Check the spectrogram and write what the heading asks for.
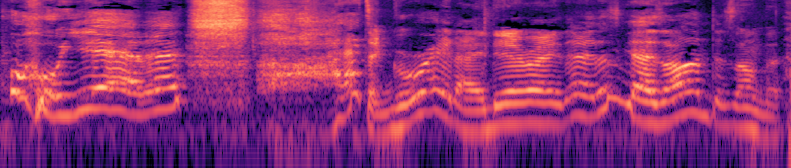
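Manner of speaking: high, loud pothead impression; hazy mock enthusiasm with a big exhale; second stoned writer. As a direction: play a stoner approving an idea. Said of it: "And the other writer's like".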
